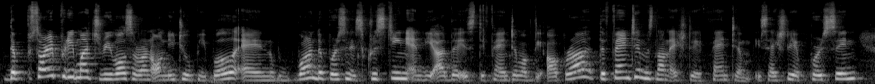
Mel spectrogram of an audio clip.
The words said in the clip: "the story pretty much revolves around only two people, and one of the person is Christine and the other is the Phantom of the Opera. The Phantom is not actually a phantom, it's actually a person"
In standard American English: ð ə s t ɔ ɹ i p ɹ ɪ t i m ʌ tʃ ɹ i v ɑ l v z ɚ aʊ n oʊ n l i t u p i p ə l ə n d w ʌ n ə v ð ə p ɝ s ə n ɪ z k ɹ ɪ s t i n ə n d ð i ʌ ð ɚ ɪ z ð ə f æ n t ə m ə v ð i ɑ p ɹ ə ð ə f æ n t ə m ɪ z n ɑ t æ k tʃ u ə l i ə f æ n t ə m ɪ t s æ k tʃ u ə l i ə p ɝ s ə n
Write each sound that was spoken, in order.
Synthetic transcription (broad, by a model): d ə s ɔ ɹ i p ɹ ɪ t i m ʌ tʃ ɹ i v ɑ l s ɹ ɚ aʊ n oʊ n l i t u p i p ə l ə n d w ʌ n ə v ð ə p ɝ s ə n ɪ s k ɹ ɪ s t i n ə n d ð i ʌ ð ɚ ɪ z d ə f æ n t ə m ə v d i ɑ p ɹ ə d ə f æ n t ə m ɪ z n ɑ t æ k tʃ u ə l i ə f æ n t ə m ɪ t s æ k tʃ u ə l i ə p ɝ s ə n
